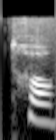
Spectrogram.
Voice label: "trop", French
